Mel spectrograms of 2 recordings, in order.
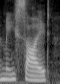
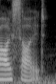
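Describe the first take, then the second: First: The first syllable sounds like 'me'. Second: The first syllable sounds like 'my'. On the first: The speaker calls it wrong. "I said it wrong" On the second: The speaker calls it right. "everybody's saying my side"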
